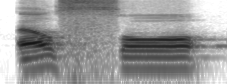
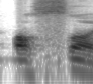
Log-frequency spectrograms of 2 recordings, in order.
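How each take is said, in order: First: The first vowel is light before the heavy s. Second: The first vowel is already heavy and dark. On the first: The speaker calls it right. "a dulu, hamzah dulu ya, baru shadnya" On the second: The speaker calls it wrong. "Jangan assa ya... belum ke shadnya sudah tebal"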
